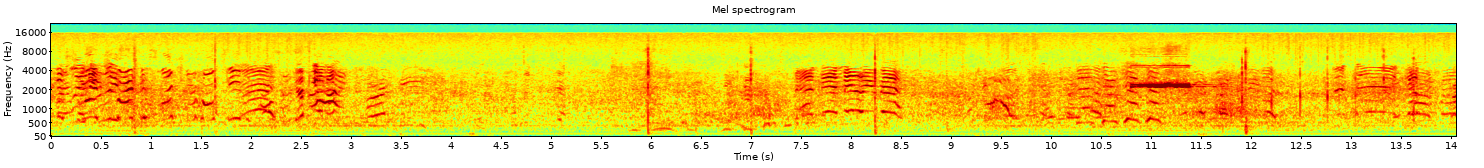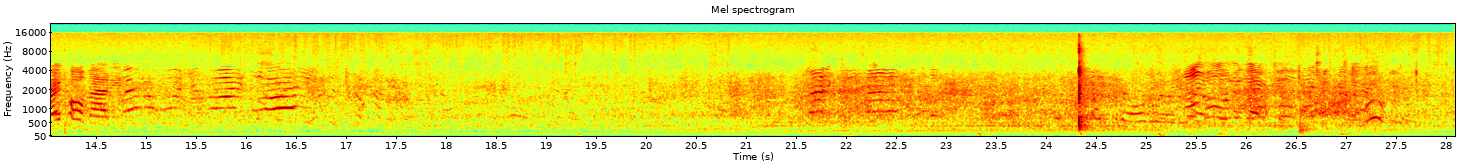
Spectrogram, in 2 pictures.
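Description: Young women shout and call out to each other from a distance outdoors.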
